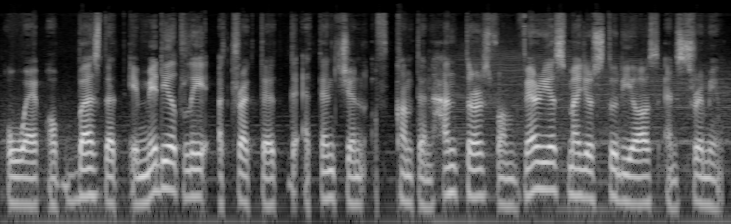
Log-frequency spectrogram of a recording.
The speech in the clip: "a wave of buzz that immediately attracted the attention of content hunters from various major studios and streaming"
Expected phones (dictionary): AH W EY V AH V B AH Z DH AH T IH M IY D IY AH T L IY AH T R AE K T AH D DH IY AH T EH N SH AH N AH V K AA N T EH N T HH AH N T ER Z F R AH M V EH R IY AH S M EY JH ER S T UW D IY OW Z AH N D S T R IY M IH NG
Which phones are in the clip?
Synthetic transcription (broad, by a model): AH W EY B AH B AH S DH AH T IH M IY D IY AH T L IY AH T R AE K T AH D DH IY AH T EH N SH AH N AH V K AA N T EH N T HH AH N T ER S F R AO M V EH R IY AH S M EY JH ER S T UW D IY OW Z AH N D S T R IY M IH NG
